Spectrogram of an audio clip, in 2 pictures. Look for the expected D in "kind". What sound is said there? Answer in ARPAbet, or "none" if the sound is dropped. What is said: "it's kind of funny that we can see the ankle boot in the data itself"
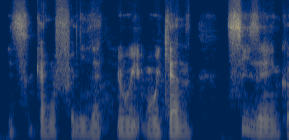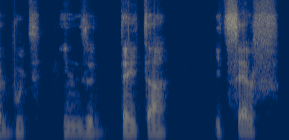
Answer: D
